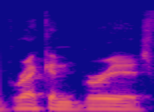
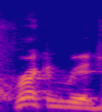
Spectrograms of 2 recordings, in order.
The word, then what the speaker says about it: Breckenridge: I CAN'T TELL YOU HOW MANY PEOPLE PRONOUNCE my last name Breckenridge. For some reason they think there's supposed to be a B in the middle of it, but no, it's Breckenridge.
